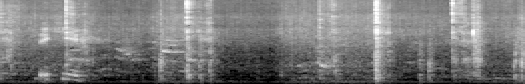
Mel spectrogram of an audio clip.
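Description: A metal spoon stirring chicken momo filling in a non-stick frying pan, with irregular scrapes and knocks against the pan over a soft sizzle of the wet mix cooking on the heat.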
